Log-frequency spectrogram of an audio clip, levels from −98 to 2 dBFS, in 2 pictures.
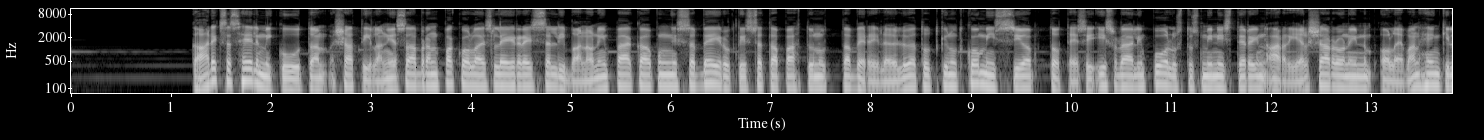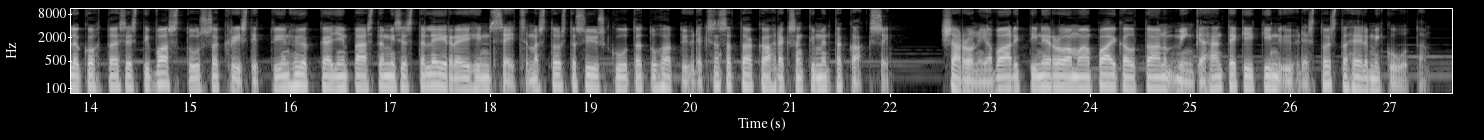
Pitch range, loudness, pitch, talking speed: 100-115 Hz, -24 LUFS, 110 Hz, 80 wpm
